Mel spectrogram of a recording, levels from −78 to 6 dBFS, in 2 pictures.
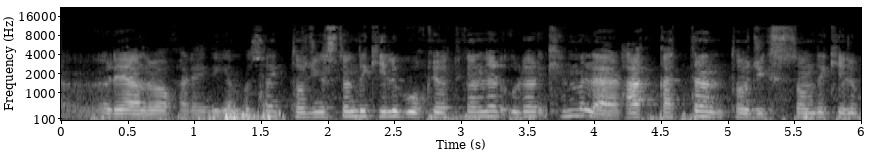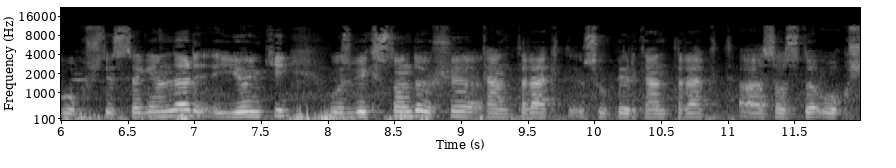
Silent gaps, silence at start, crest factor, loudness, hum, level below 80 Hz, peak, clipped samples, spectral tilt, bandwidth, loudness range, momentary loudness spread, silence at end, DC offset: none; 0 s; 20 dB; -22 LUFS; none; -40 dBFS; -2 dBFS; under 0.1%; -5.5 dB/octave; 11.5 kHz; 2 LU; 7 LU; 0 s; under 0.1%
